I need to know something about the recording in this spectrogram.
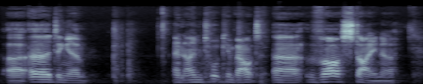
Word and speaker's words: Warsteiner: and I'm talking about Warsteiner, spelled Warsteiner. Obviously, I'm guessing, considering it's a German beer, the W is pronounced V.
